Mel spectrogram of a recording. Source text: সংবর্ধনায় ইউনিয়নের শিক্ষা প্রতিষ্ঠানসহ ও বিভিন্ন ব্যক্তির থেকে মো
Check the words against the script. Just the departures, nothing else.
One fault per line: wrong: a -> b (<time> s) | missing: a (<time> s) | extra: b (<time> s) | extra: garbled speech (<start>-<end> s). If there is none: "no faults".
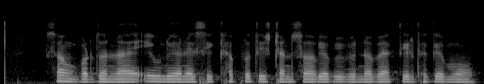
no faults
